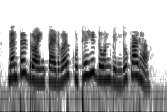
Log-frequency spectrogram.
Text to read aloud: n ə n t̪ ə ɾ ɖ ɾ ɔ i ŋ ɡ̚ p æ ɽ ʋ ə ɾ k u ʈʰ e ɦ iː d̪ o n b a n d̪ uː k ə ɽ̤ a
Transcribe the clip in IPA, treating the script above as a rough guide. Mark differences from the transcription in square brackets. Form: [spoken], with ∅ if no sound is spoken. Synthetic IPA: n ə n t̪ ə ɾ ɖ ɾ ɔ i ŋ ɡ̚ p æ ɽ ʋ ə ɾ k u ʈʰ e ɦ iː d̪ o n b [i] n d̪ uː k [a] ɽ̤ a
